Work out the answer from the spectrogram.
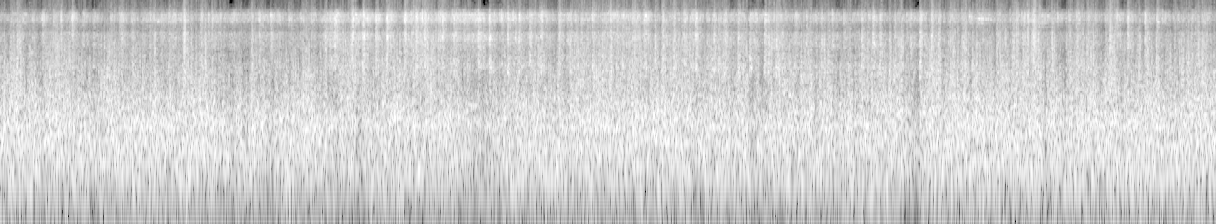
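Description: Steady wind noise on the microphone at the open doorway of a suburban electric local train running at high speed, mixed with the train's running rumble of wheels on rail.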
